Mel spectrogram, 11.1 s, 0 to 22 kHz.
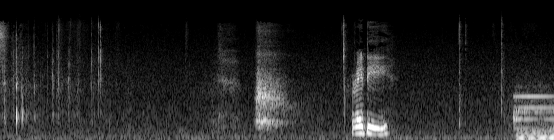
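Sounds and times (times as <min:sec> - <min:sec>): headphones clicking and knocking: 0:00.0 - 0:02.1, 0:09.2 - 0:09.4.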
